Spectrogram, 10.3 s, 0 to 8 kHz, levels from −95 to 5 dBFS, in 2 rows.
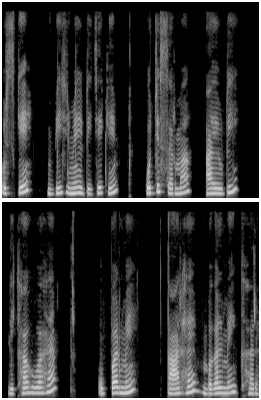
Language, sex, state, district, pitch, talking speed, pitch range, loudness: Hindi, female, Chhattisgarh, Balrampur, 225 Hz, 110 wpm, 205-265 Hz, -20 LUFS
